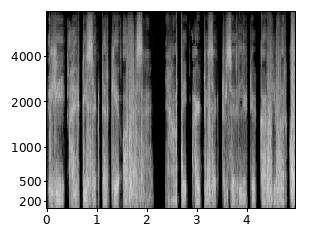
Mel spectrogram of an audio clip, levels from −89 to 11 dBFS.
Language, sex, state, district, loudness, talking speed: Hindi, male, Uttar Pradesh, Gorakhpur, -14 LUFS, 195 wpm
